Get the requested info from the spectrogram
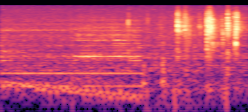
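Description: Faint steady whir of a camcorder's zoom motor as the lens zooms out, stopping about a second and a half in, followed by a few clicks of the camera being handled.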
